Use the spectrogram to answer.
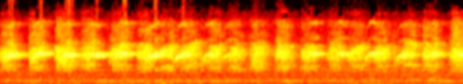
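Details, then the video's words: Short burst of plain prinia lure calls in the klik klik ciwah style: sharp, buzzy clicks delivered rapidly and evenly, with a few faint thumps in the background. "SUARA PIKAT PRENJAK SAWAH_KLIK KLIK_CIWAH"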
